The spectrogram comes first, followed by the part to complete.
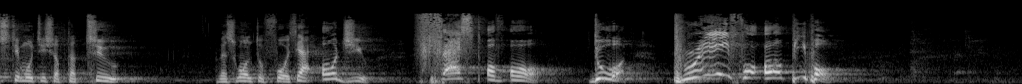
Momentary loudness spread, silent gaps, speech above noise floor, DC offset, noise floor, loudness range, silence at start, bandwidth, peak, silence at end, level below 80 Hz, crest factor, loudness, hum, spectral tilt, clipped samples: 13 LU; none; 36 dB; under 0.1%; -56 dBFS; 5 LU; 0 s; 11.5 kHz; -2 dBFS; 1.75 s; -60 dBFS; 20 dB; -20 LUFS; none; -4.5 dB/octave; under 0.1%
